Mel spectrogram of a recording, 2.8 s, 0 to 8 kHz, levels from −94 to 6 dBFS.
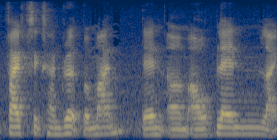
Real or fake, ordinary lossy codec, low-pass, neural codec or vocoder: real; none; none; none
